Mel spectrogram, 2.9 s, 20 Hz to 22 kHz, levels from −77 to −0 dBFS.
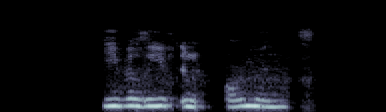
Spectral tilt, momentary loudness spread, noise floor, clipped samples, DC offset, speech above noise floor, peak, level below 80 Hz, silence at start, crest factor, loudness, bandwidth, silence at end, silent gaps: -6 dB/octave; 12 LU; -83 dBFS; under 0.1%; under 0.1%; 61 dB; -10 dBFS; -70 dBFS; 0.75 s; 14 dB; -23 LUFS; 7.4 kHz; 0.75 s; none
